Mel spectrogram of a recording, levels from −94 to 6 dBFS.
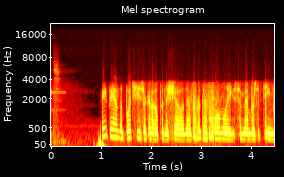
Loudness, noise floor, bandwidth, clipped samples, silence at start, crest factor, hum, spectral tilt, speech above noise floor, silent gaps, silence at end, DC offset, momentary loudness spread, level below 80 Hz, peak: -12 LUFS; -48 dBFS; 7 kHz; under 0.1%; 0 s; 12 dB; none; -7 dB/octave; 36 dB; none; 0 s; under 0.1%; 4 LU; -32 dBFS; 0 dBFS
